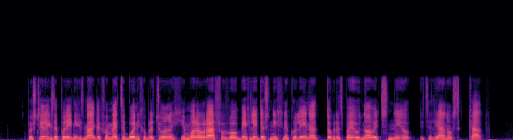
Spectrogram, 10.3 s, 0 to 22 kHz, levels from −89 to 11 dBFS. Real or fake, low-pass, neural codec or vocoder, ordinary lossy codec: fake; 9.9 kHz; vocoder, 22.05 kHz, 80 mel bands, Vocos; none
